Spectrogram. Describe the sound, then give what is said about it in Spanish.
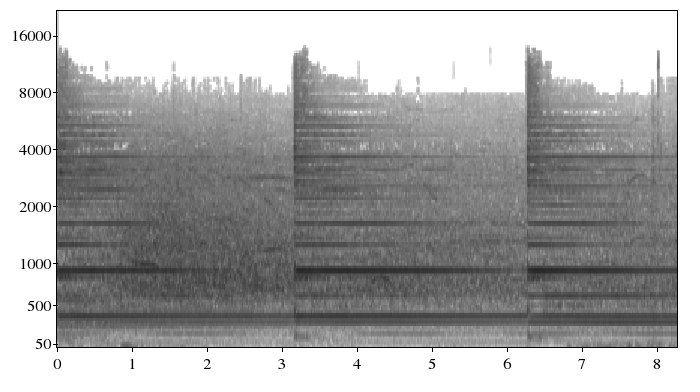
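Three resonant bell strikes from a clock tower, evenly spaced about three seconds apart, each ringing out with a long, humming decay that overlaps the next; these are the quarter chimes rung before the midnight bells. No voices are heard. “Así hasta 12, ya sabes que en casa te explicará, no, que estos son los cuartos.”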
